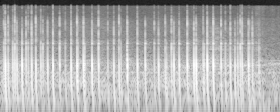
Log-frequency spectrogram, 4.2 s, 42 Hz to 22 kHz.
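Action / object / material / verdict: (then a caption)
scrape / solid milk chocolate bar scratched with fingernails / chocolate / none. Long white nails scratch and tap across the flat back of an unwrapped solid milk chocolate bar, making a rapid run of about 31 crisp, dry clicks. Each click is short and bright with a mid-range tone, and there is almost no low end. The clicks stop just before the end, leaving a faint, quiet tail.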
